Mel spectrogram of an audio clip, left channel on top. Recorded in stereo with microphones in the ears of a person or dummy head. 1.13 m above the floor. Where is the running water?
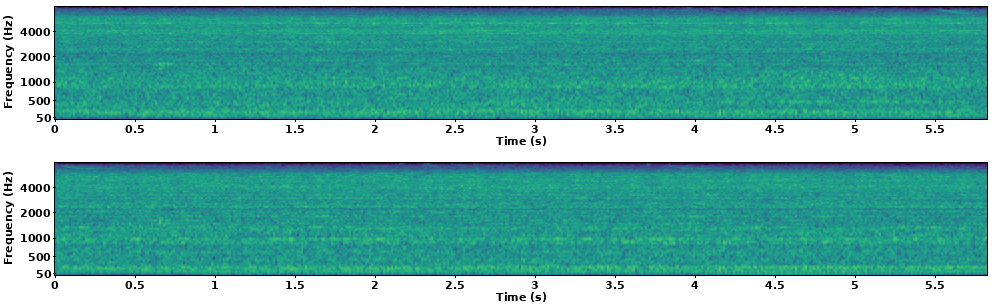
50° right (ahead or behind), 1.0 m.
